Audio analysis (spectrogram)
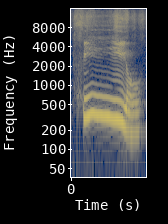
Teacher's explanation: Whereas feel is nasal, it's long, it has 2 syllables almost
